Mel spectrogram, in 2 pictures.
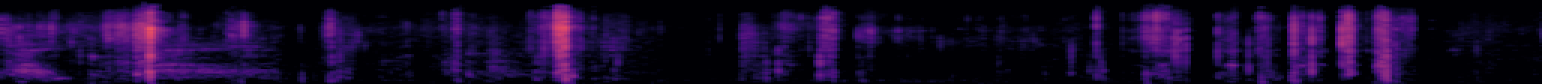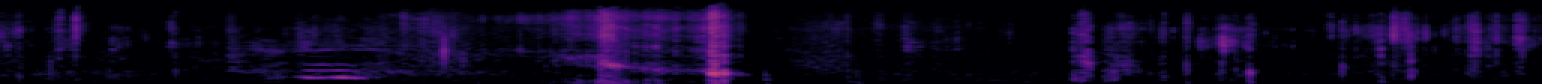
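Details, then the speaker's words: Quick tearing and crinkling of tape with soft handling noises as tape is torn and pressed onto a dressing after a simulated lymph node biopsy; acted ASMR roleplay. "so let's get you a dressing on nice and comfortable going to fix it with some"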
